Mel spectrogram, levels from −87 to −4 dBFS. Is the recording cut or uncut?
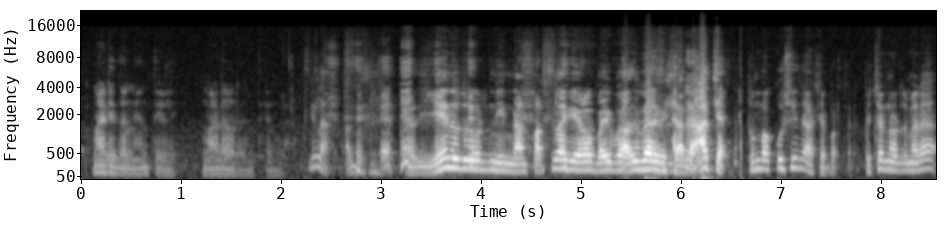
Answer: cut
